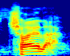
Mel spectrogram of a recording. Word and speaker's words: Chaila: you at home remember her name it's denise chyla i do what i want with my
